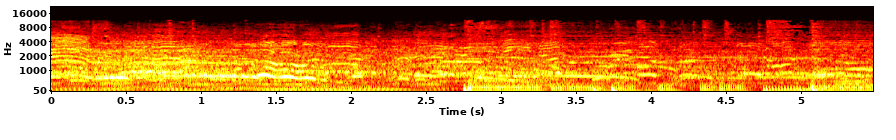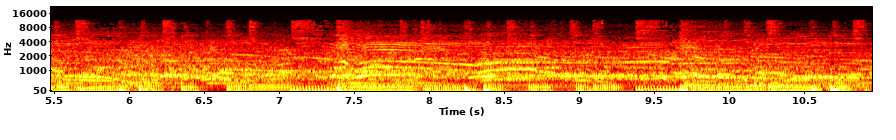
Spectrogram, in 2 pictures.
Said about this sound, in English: Shout! Yell! Scream! So that the heavens can hear you! Shout! For God has given us Jericho!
